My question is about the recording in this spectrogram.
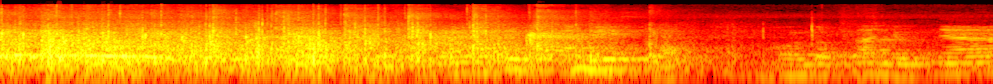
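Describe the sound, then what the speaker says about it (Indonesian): A group of forestry students on a field visit to a rattan and wood industry centre applaud a speaker, a dense burst of clapping that thins out over a few seconds, with voices speaking over it. "Tepuk tangan untuk Pak."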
